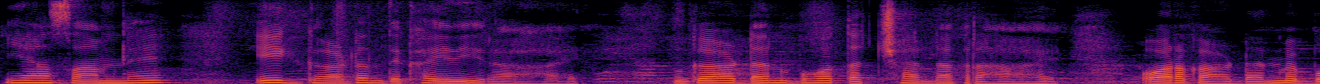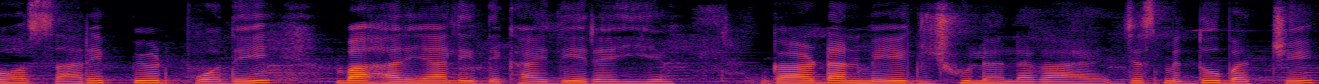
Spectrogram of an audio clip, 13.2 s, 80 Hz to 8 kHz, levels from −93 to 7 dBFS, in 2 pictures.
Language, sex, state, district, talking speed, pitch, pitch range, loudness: Hindi, male, Bihar, Bhagalpur, 165 wpm, 190 Hz, 175-200 Hz, -31 LUFS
